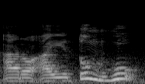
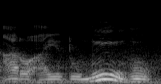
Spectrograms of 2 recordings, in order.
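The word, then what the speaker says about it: رأيتموه: objeknya maka tidak dibaca aroaitumhu tidak dibaca aroaitumhu tapi dibacanya aroaitumuhu seakan-akan Oh ditambahkan waau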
